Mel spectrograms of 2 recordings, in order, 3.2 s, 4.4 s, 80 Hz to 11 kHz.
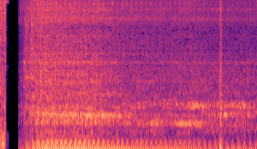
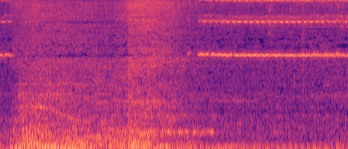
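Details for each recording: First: Honda Vario 125 ESP scooter idling after replacing the stiff crankshaft seal that caused the ringing at idle: steady, even low putter with no ringing or whine. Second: Honda Vario 125 ESP scooter at idle with a loud, steady high-pitched squeal that disappears when throttle is opened; cause is a hardened crankshaft oil seal, replaced with a new one.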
